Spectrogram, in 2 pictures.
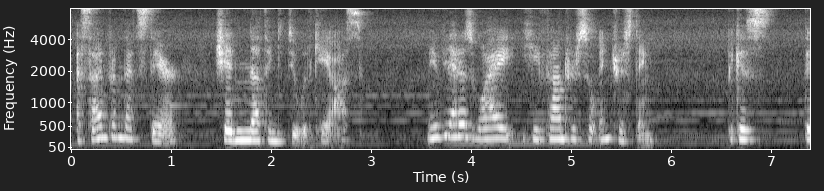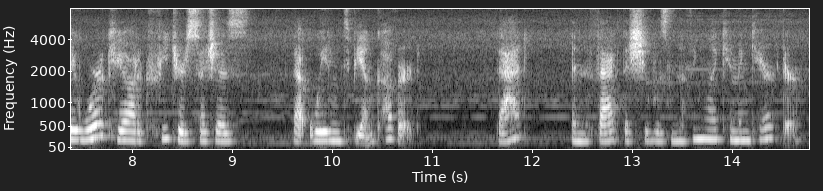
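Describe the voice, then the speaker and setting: A woman narrates a story in an informal reading style, dropping in excitable, gushing asides as a host. Her voice sits at an everyday middle pitch. Music plays behind her. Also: normal speed, poor audio. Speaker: host reading fan fiction aloud.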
